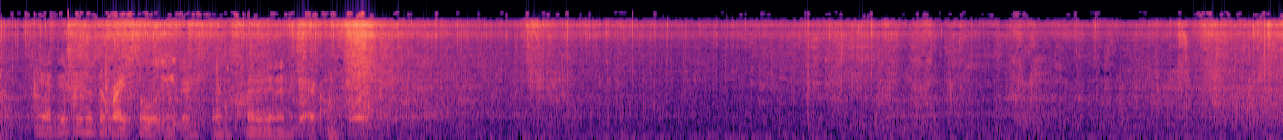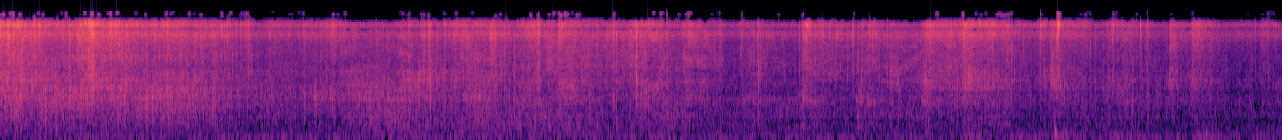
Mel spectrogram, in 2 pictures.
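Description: A spatula scrapes and stirs in a frying pan.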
